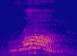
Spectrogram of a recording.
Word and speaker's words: wrong: sound does not appear we don't say rock wrong we say wrong list we don't pronounce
